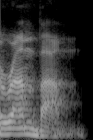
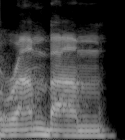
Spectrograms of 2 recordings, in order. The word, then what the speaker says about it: Rambam: So the way that we distinguish is you hit the Rambam first syllable and the Ramban second syllable. Okay, so just some Jewish literacy, for you. The Rambam and the Ramban.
